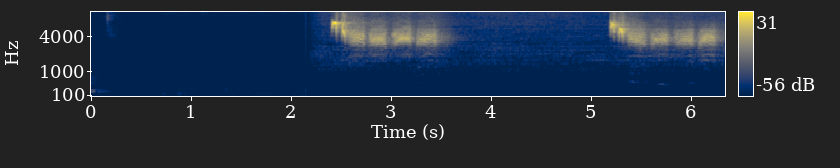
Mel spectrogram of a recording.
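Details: Black-capped Chickadee giving two chick-a-dee-dee-dee alarm calls, often given when frightened by humans: a high thin opening note then a run of buzzy, husky dee notes, each call about a second long.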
